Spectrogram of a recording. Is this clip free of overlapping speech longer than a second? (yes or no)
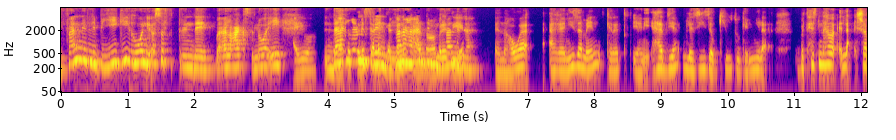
no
